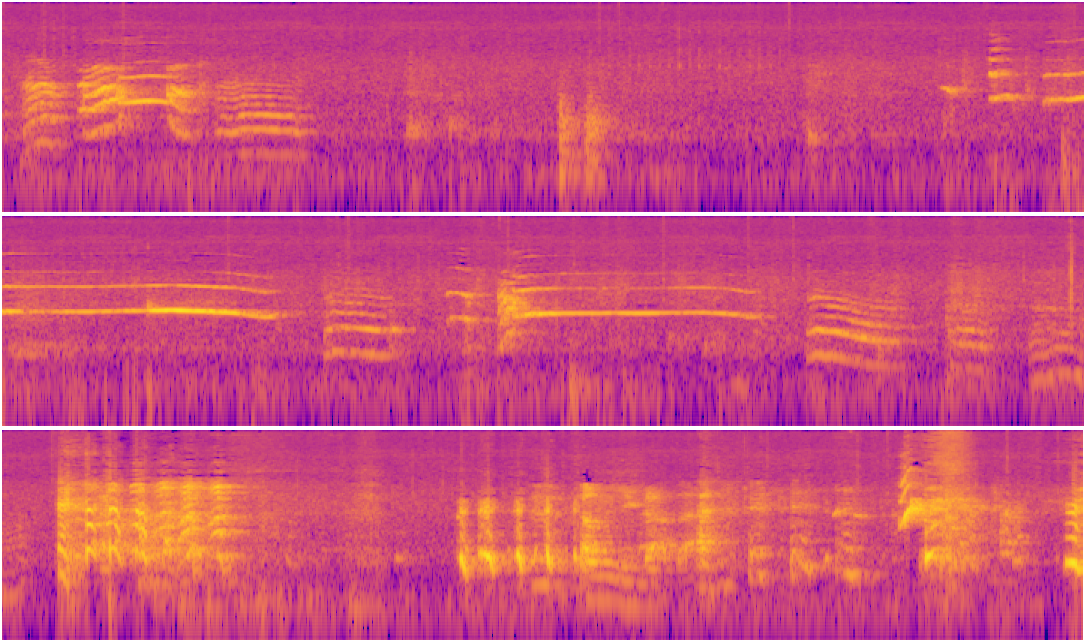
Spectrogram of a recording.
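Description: A Siberian Husky puppy howls in long, wavering, slightly rising notes between short whimpers and yips.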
